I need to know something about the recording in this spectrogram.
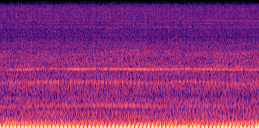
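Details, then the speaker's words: Ford EcoBoost twin-turbo truck after wastegate rattle fix with tension springs on both actuators, cam phasers already replaced: deep, even idle with actuator moving, no metallic rattle; normal idle. "watch it continue to move and adjust absolutely no rattle"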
